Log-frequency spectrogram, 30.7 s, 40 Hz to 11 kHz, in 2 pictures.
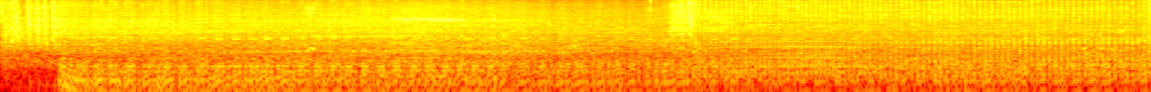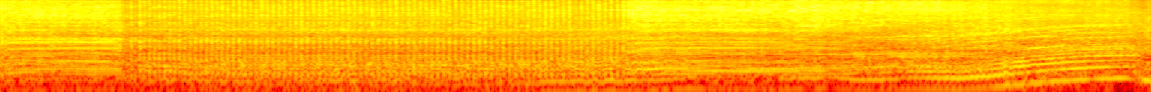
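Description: Suzuki GSX1300R Hayabusa's inline-four engine through a WR'S titanium slip-on muffler. It comes on suddenly about half a second in and runs at a steady idle, with a few changes in revs. Near the end the revs rise steadily as the bike pulls away.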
